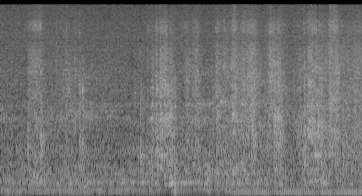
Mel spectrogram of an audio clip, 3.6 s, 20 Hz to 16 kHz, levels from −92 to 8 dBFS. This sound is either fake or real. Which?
fake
